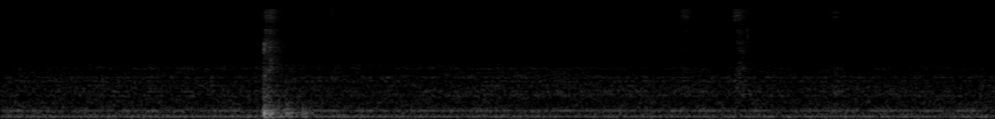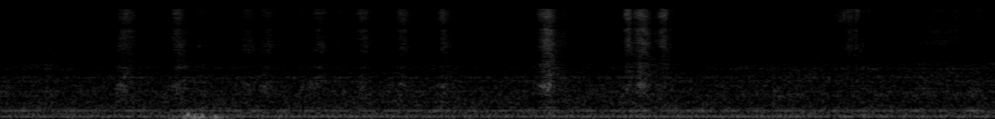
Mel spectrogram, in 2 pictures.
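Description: Faint scratching and dabbing of a paintbrush working oil paint on canvas, over a steady low hum. A sharp tap comes about a second in, and a dull knock near the middle.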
